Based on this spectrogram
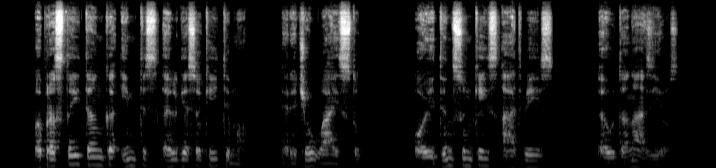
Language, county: Lithuanian, Šiauliai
